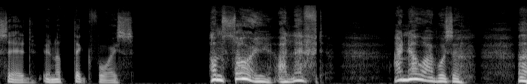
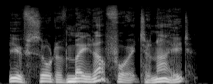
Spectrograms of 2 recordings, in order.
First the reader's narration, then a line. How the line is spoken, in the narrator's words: said Harry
